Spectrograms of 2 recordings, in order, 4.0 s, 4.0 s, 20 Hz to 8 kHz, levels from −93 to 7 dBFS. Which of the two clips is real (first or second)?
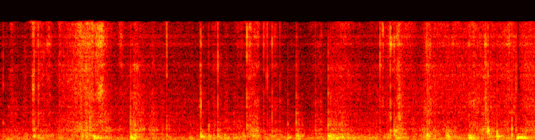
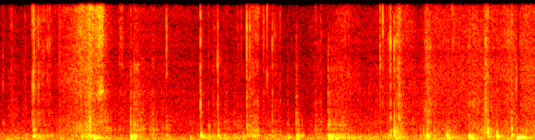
second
